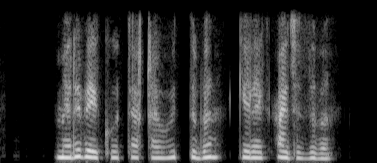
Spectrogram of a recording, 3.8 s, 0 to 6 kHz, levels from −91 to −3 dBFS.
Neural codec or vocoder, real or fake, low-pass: none; real; 5.4 kHz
